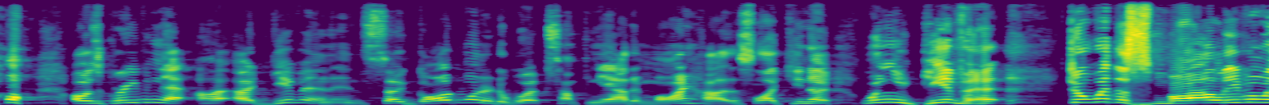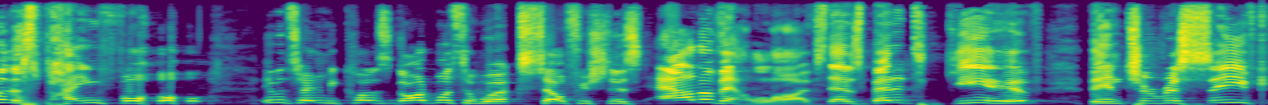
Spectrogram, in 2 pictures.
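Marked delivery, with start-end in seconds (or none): 5.8-16.9 raised high and loud, pushing the point; full-force preaching. Acted. Pastor urging the congregation to give, full-force preaching. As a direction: preach it out with a big rise.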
